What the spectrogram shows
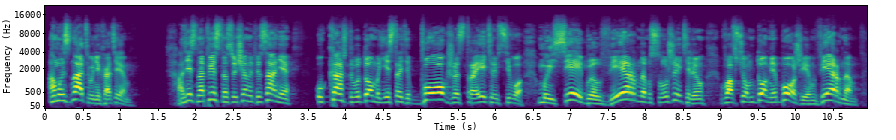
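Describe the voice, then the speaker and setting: Casting: middle-aged male pastor, higher-pitched voice, very lively emphatic preaching with quiet asides. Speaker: pastor and bishop. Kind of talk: Pentecostal sermon.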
